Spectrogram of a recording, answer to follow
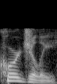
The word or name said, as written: cordially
